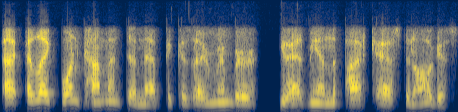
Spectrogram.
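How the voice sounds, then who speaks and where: An older man calling in by phone as the host's father, talking slowly and haltingly in a dry, reserved way. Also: on the high side, steady tone, slightly rough, dry recording. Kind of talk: casual phone chat. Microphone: phone call. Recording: tinny phone line.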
